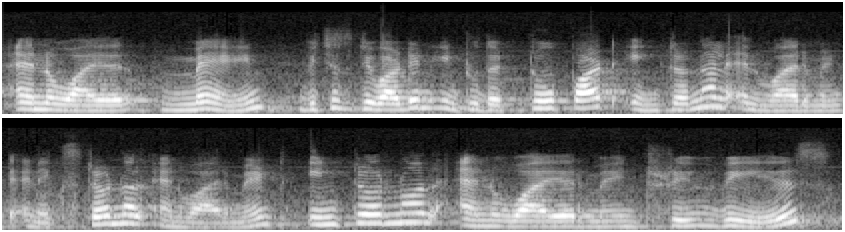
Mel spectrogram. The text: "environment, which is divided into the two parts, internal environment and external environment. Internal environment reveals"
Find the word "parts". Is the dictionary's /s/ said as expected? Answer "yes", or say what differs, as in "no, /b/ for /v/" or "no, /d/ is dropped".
no, /s/ is dropped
